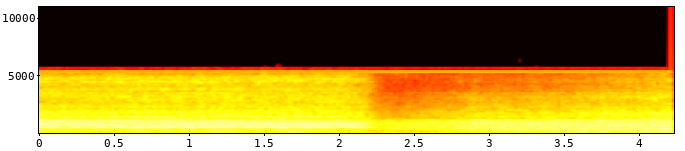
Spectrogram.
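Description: NASCAR stock-car V8 engines at full throttle in a tight drafting pack. For about two seconds they are heard as a steady, high drone of several held tones from an onboard camera; then the sound cuts to a softer, rougher roar of the pack. All of it is heard through a television's sound.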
